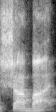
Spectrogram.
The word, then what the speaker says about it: Shabbat: The Shabbat.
